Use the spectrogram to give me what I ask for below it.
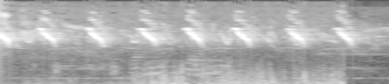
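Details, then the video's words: Domestic chicks peeping in shrill, falling notes, roughly two to three per second, with a burst of low rustling or handling noise under the middle of the calls before it stops abruptly. "CANTO E SOM DOS PINTINHOS - PINTINHO PIANDO"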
